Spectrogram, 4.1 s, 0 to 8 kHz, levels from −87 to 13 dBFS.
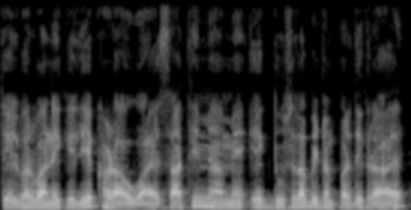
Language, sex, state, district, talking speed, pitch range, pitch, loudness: Hindi, male, Uttar Pradesh, Lucknow, 260 wpm, 135-150 Hz, 145 Hz, -17 LUFS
